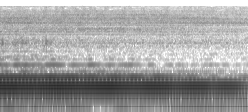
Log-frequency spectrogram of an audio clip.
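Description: A man's voice chanting Quranic recitation, holding one long steady note.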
